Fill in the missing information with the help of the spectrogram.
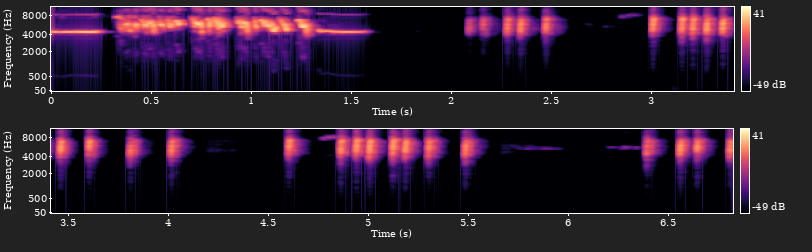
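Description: A robin gives a long high scratchy burst, then clusters of quick, thin, high chips in irregular groups; nothing else is heard.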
